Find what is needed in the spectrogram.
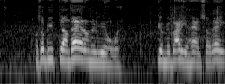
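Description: Speech only: a person talking, in two stretches with a short pause between.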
